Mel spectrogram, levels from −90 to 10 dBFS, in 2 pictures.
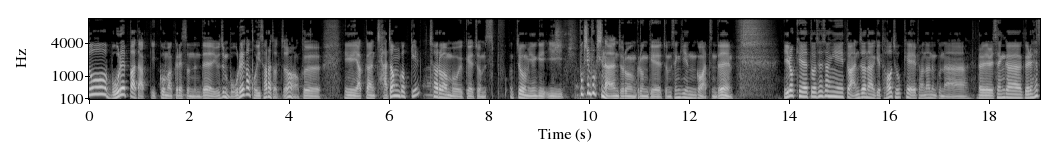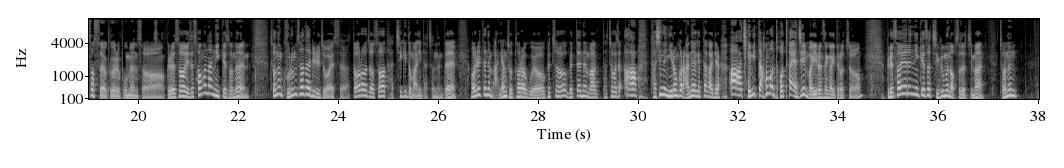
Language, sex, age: Korean, male, 20-39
